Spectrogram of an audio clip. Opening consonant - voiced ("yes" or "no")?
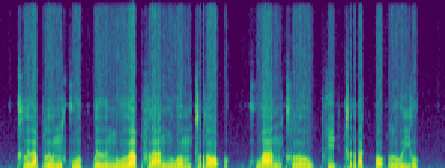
no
